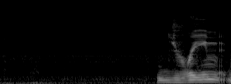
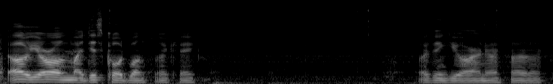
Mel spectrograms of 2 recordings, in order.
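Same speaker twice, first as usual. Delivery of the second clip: plain reading voice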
